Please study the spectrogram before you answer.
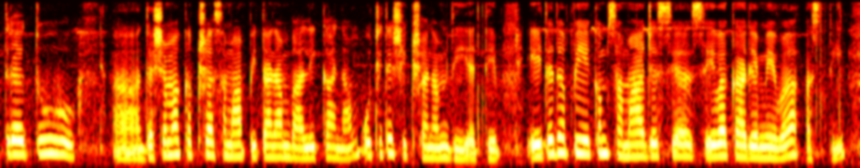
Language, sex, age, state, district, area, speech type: Sanskrit, female, 18-30, Karnataka, Belgaum, urban, spontaneous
